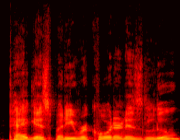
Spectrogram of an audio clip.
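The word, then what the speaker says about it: Pegues: I said it right, Pegas, but he recorded as Lou Courtney.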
